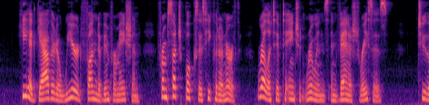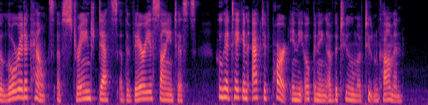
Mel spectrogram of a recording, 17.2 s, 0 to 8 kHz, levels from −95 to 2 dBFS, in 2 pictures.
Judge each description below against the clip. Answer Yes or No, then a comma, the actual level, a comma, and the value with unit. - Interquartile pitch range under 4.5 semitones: No, average, 4.8 semitones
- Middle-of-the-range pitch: Yes, medium, 170 Hz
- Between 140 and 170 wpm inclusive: Yes, average, 160 wpm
